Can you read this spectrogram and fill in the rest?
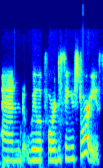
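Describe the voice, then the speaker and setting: A woman's voice: fairly high pitch, fairly quick, a crowd in the background. A woman moderating a press conference in a polite, businesslike way, over lo-fi call audio.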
